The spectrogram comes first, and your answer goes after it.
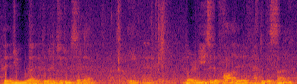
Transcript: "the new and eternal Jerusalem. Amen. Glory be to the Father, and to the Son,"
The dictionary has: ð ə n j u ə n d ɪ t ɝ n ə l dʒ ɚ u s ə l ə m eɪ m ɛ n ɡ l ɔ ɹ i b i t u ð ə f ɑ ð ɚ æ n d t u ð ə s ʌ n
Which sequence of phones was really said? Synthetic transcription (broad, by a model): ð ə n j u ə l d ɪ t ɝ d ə n dʒ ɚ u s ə l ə m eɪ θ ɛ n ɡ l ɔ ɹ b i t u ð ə f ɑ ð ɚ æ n t u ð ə s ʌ n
